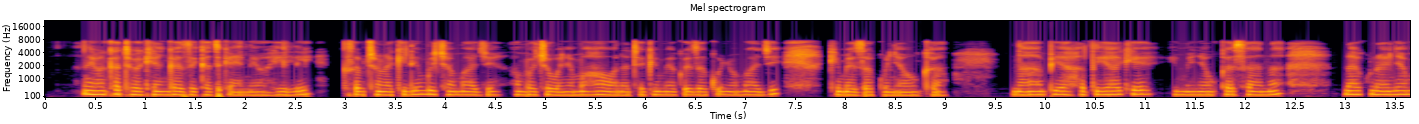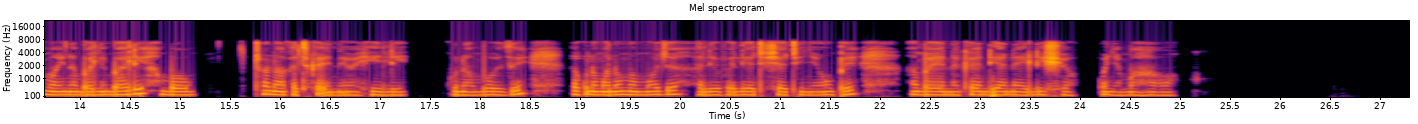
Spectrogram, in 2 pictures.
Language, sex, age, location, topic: Swahili, female, 25-35, Nairobi, health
